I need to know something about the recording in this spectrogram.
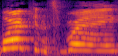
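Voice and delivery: loud, proudly shown-off Maryland accent. Saying a product name to show off own accent: Maryland accent. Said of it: "I'm gonna show my Maryland accent".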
